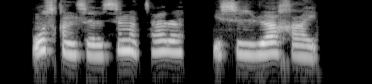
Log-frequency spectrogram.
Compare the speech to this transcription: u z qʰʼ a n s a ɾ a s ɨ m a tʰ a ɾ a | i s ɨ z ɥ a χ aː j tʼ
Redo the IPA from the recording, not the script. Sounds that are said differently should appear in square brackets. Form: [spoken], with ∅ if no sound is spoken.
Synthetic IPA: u [s] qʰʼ a n s a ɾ a s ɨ m a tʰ a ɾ a | i s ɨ z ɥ a χ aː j tʼ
